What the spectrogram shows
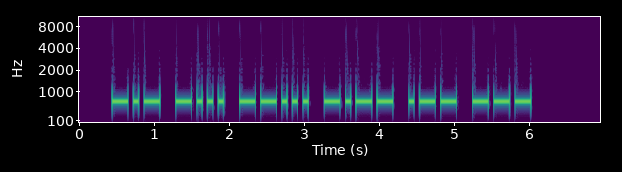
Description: Morse code, heard as a keyed tone, about 17 wpm, 700 Hz. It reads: KB7YWO
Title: USA Call Signs - 6 Characters - 3x Character Spacing - 17wpm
